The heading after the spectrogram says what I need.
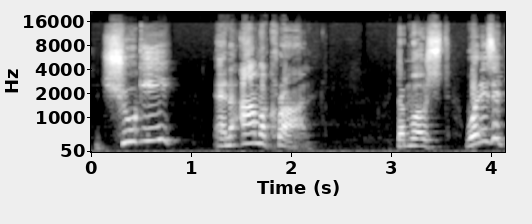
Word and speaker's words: omicron: words of the year yeah omicron they're calling it omarion and that and that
